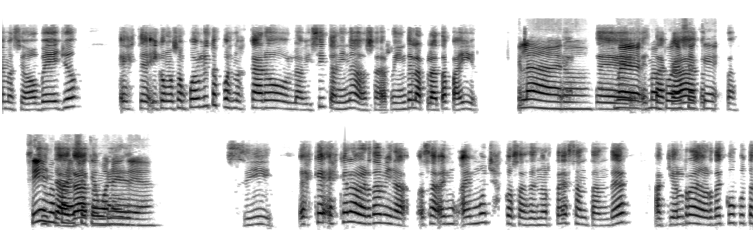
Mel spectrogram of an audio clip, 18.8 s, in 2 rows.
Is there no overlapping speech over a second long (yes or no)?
no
